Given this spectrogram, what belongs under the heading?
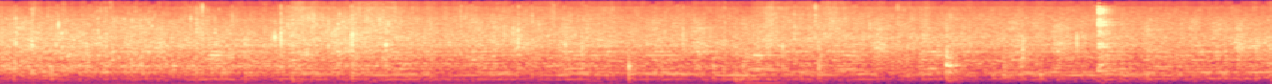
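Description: Diced tomato and wine going into chicken cacciatore of boneless thighs frying in a pan, a steady close sizzle with stirring scrapes throughout and no talk.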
